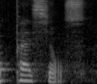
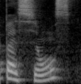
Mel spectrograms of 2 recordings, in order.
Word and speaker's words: patience: Et dans science, même si ça s'écrit T-I-E-N-C-E, on le prononce, le mot, comme celui de la science, avec un S. Ça prend la même sonorité. Donc la patience, si tu m'as bien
